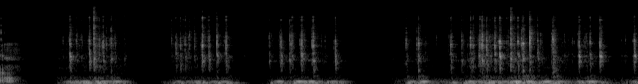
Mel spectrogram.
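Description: Typing on a computer keyboard in four short bursts of rapid key clicks, with brief dead silences between them.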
